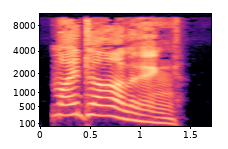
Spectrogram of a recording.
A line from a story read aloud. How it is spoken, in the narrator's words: exclaimed Mr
